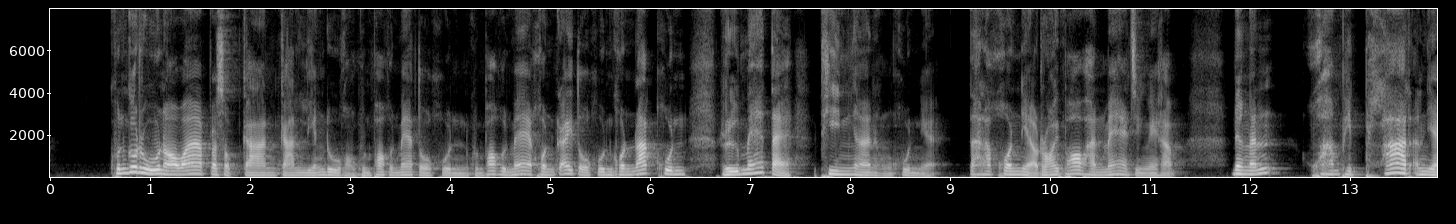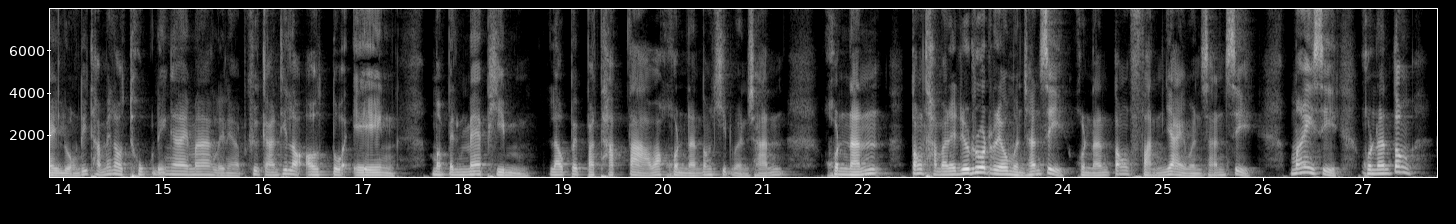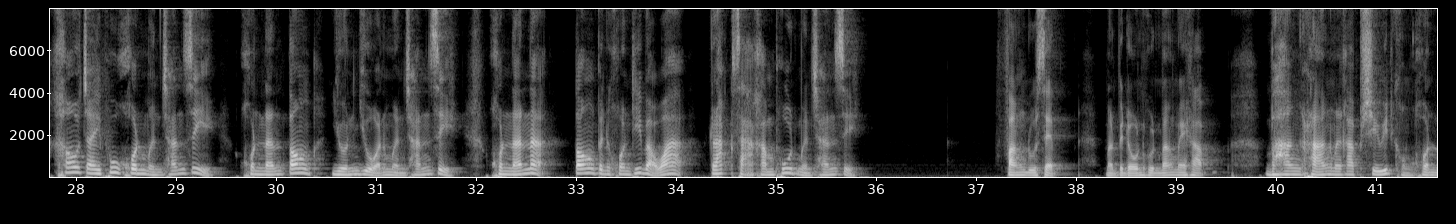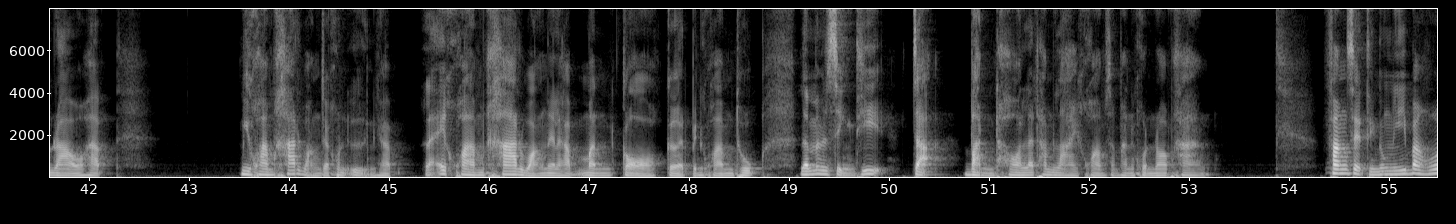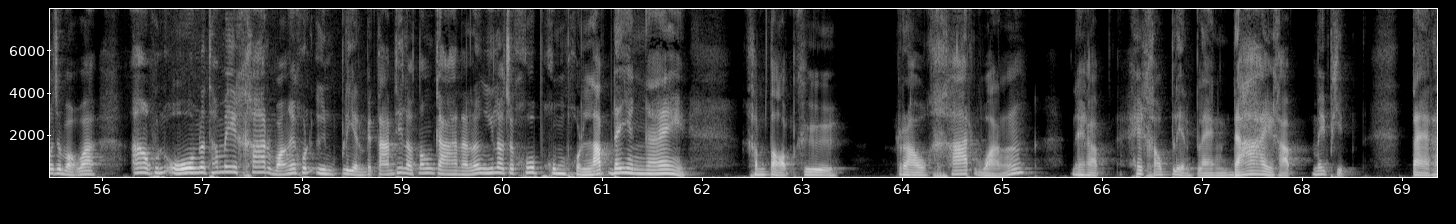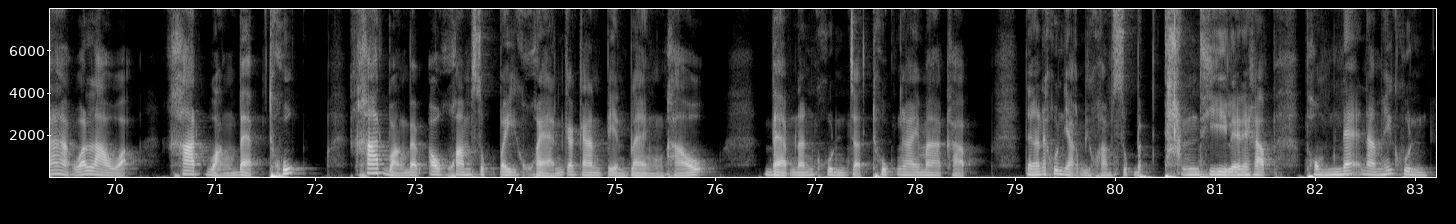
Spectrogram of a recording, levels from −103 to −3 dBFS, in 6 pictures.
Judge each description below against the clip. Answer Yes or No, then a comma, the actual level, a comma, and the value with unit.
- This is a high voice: No, low, 135 Hz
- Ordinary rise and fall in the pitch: No, wide, 6.8 semitones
